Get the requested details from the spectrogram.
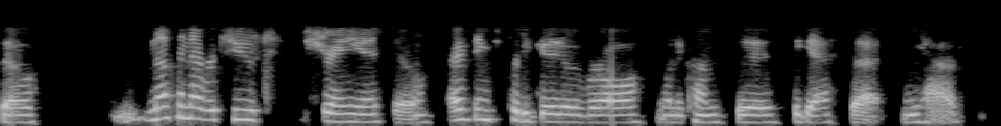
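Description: Speaking at a moderate pace, a woman with a plain, everyday voice and a fairly low pitch uses lively intonation. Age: 20s. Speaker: army veteran and short-term rental entrepreneur. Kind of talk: interview.

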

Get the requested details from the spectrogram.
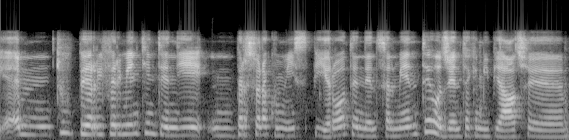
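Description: This is an ordinary speaking voice, a woman's with a fairly high pitch. She moves at a moderate pace with ordinary pitch variation. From Lombardy, Monza Brianza. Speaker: video editor, graphic designer and streamer. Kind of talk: interview. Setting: live stream.

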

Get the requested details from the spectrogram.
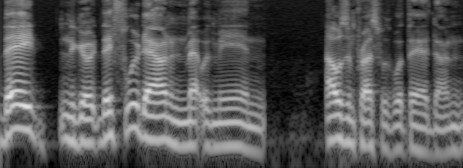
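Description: An unremarkable speaking voice from a man, fairly low in pitch, with lively intonation at a moderate pace, on a very clean recording with a silent background. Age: 30s. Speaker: entrepreneur and fitness trainer. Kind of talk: casual interview chat.

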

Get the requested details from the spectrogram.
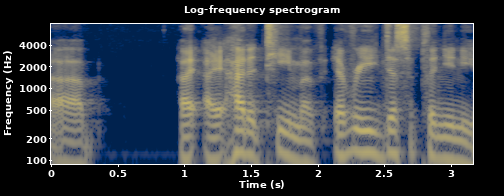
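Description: Talking at a fairly quick pace, a man has a strong Canadian accent. His fairly low voice carries lively intonation. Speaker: retired fighter test pilot. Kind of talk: casual interview chat.

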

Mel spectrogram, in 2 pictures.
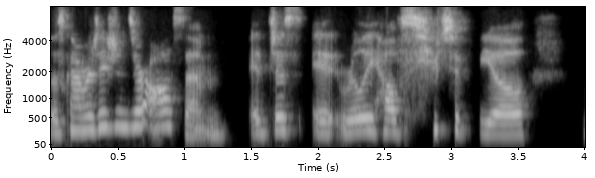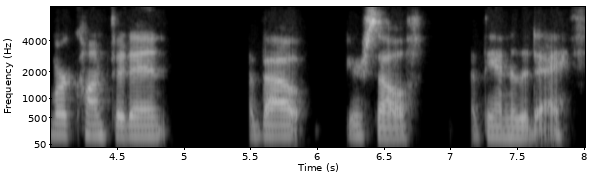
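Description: A woman speaks at a moderate pace with a West Coast accent. Her medium-pitched voice moves in very wide pitch swings. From Portland, Oregon, US Pacific Northwest. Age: 30s. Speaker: writer and high school teacher. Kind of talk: casual interview.

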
